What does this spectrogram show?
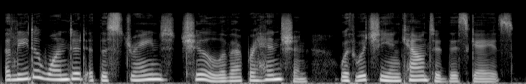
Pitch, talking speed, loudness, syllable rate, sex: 195 Hz, 160 wpm, -16 LUFS, 5.3 syllables/s, female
